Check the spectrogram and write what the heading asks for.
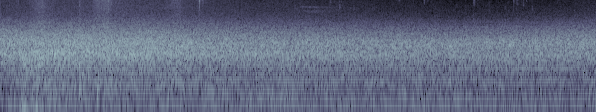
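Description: Steady hiss of motorway traffic running on without a break, with a few faint ticks in the first second.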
